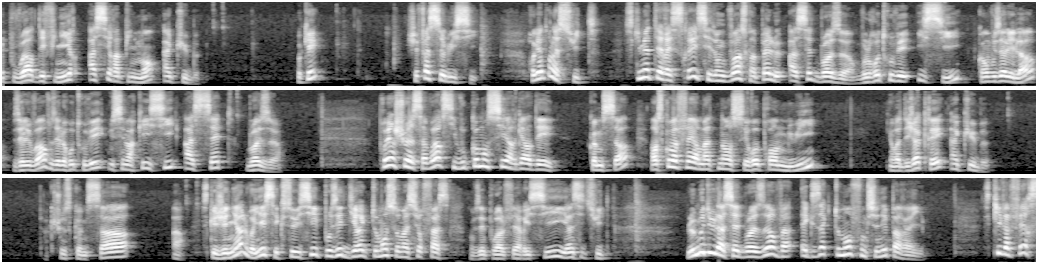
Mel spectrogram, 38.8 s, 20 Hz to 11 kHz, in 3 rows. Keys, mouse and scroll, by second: 3.1-4.8 middle drag, 4.8 Delete, 8.2 Escape, 11.7-14.8 drag, 19.3-20.8 drag, 20.8 Delete, 22.2-24.3 drag, 25.5 click, 28.8-29.5 scroll up 4, 29.5-30.1 scroll down 3, 30.1-33.2 middle drag.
